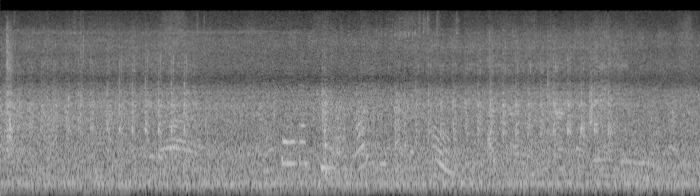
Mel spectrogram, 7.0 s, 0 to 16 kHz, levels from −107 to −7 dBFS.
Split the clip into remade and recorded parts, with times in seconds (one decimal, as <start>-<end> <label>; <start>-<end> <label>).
0.0-2.6 remade; 2.6-4.1 recorded; 4.1-7.0 remade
